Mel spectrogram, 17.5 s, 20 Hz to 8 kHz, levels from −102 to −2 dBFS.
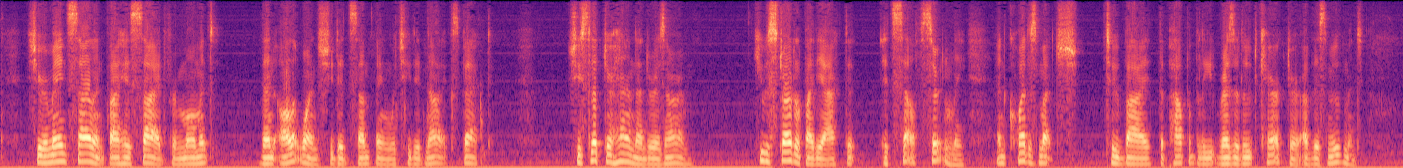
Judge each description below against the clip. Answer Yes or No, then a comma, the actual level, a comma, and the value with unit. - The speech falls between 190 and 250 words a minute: No, average, 165 wpm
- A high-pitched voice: No, low, 105 Hz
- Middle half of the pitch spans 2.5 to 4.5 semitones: Yes, average, 3.1 semitones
